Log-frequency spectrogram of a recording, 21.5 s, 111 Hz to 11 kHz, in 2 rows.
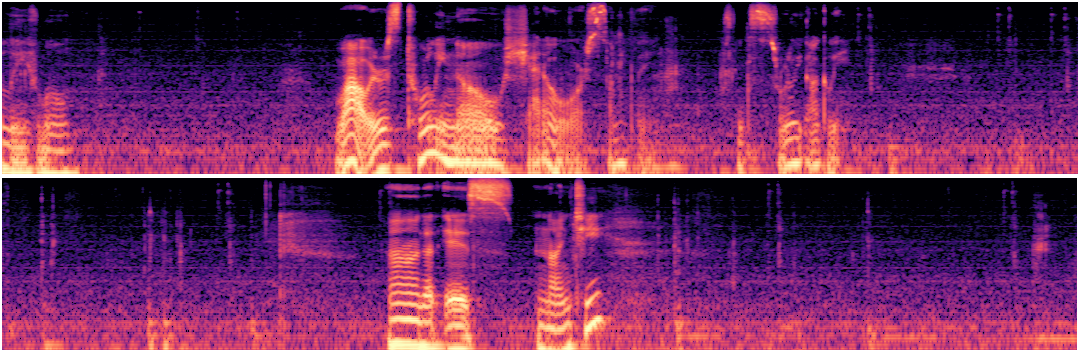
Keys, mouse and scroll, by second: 2.4-4.5 middle drag, 6.1 KP_1, 6.6-8.4 middle drag, 7.5 g, 8.7-10.8 drag, 8.9 s, 10.2 g, 11.2 KP_7, 12.3 s, 13.3 r, 16.0-18.0 drag, 18.0 middle click, 19.4 g, 20.9-21.5 drag.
